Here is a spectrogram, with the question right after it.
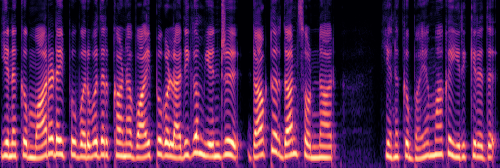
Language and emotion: Tamil, fearful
